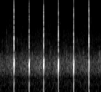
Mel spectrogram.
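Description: One pair of hands clapping steadily close to the microphone, about three claps a second, over faint applause from a seated audience.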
